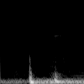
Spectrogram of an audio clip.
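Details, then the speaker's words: Normal first and second heart sounds, lub then dub, from AV then semilunar valve closure in one heartbeat: two low thumps. "now if you listen carefully you'll notice that with each beat there are actually two sounds being made they're typically described phonetically as love and dub"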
